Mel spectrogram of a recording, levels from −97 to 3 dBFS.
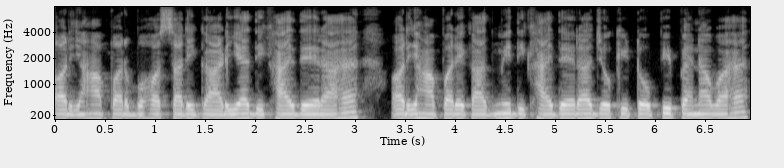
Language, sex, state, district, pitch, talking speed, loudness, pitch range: Hindi, male, Bihar, Katihar, 115 Hz, 215 wpm, -17 LUFS, 115-120 Hz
